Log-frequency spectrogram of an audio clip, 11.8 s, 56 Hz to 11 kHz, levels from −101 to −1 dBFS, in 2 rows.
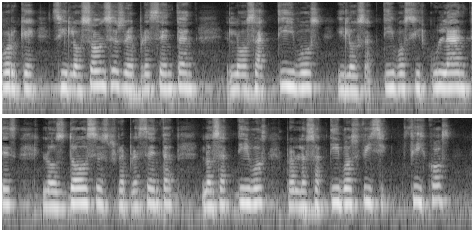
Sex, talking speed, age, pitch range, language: female, 100 wpm, 50-69, 180-210 Hz, Spanish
